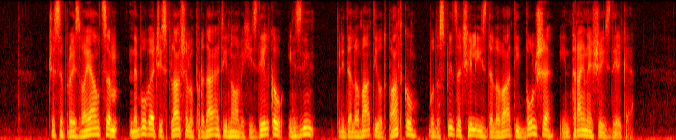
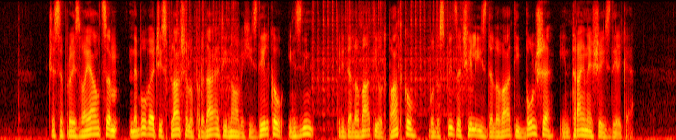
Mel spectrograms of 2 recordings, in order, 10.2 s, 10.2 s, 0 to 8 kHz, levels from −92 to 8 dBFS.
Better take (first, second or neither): first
